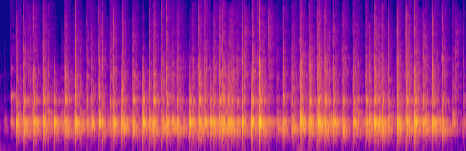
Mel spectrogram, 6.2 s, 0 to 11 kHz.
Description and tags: the sound of a brazilian "spinning drum", a weird percussion instrument made with two coconut shells with skin heads, held together by a wooden handle. As you spin the thing, 4 palm seeds (attached to the drums by a short string) beat the drums pretty randomly. Weird. (Rodent4>Fel mic booster>edirol_r1)/un tambor giratorio brasileño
